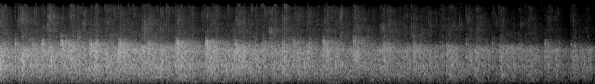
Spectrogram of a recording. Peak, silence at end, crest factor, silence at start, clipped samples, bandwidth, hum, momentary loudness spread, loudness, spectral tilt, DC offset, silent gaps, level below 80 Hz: -4 dBFS; 0 s; 18 dB; 0 s; under 0.1%; 19 kHz; none; 10 LU; -21 LUFS; -1 dB/octave; under 0.1%; none; -62 dBFS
